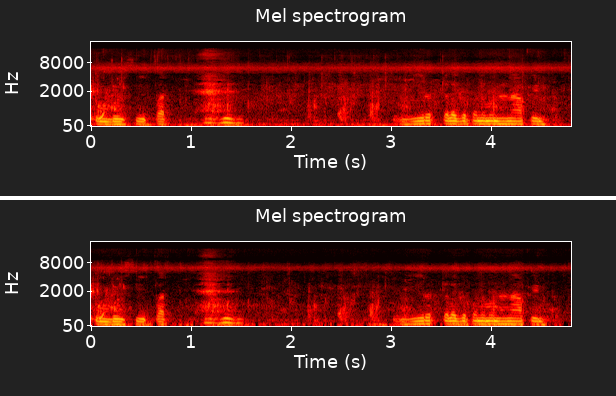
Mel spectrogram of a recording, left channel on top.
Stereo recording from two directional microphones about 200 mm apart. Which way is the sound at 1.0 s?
15° right (ahead or behind).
